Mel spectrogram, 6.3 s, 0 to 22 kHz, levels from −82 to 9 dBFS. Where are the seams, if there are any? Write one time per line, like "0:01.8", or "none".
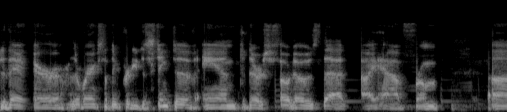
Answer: none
